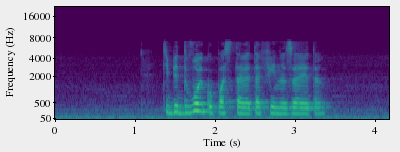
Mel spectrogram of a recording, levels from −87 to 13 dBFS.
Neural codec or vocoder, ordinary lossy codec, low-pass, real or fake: none; none; 7.2 kHz; real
